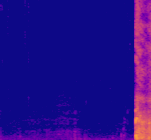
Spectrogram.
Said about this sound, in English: Sorry, I broke the limit. More coughs.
